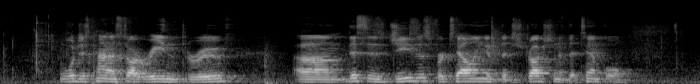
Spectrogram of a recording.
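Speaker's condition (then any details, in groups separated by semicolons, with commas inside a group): No condition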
